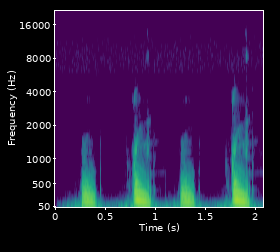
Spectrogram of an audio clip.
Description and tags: Drink gulp
The sound of someone drinking a drink of some sort.
drinking, gulp, thirsty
